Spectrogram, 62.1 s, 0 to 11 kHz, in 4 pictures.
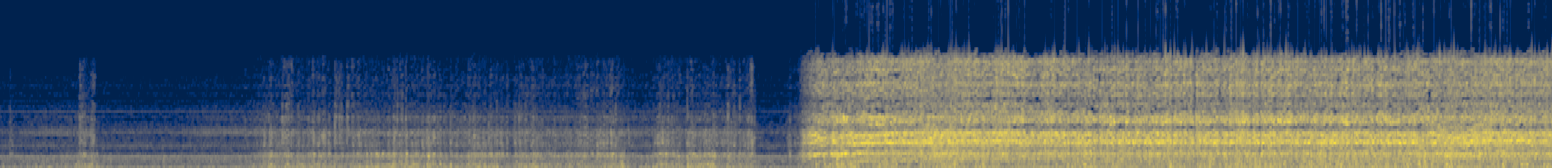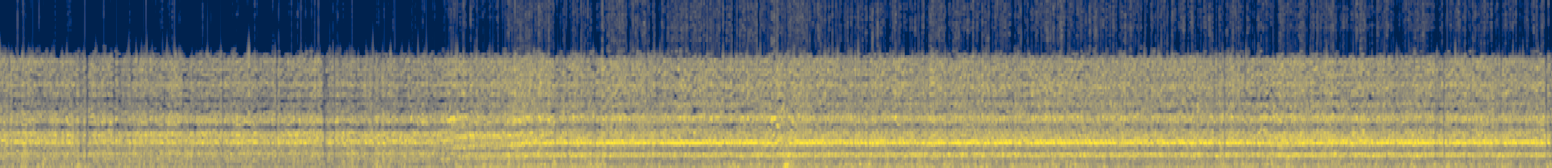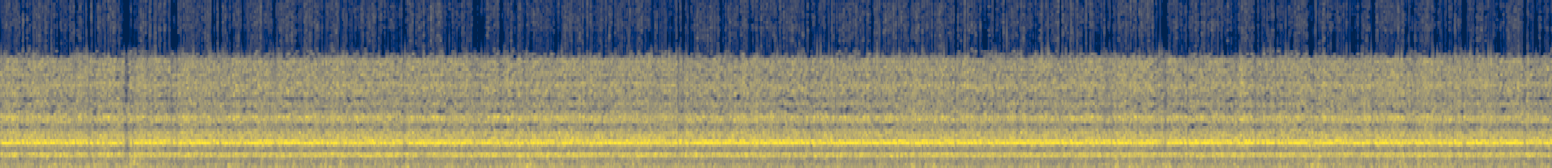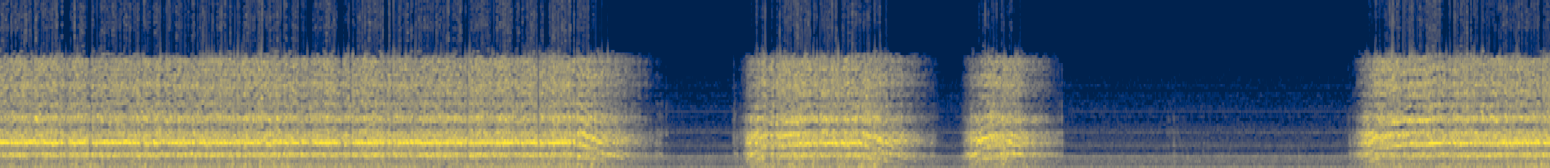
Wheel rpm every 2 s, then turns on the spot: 0, 10, 20, 20, 120, 160, 160, 160, 160, 160, 210, 230, 230, 230, 230, 230, 230, 230, 230, 230, 230, 240, 230, 230, 230, 230, 80, 120, 30, 0, 170.
2-8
